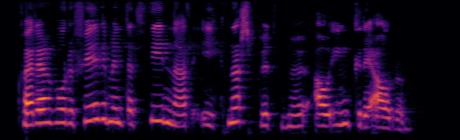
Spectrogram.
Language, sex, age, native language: Icelandic, female, 60-69, Icelandic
